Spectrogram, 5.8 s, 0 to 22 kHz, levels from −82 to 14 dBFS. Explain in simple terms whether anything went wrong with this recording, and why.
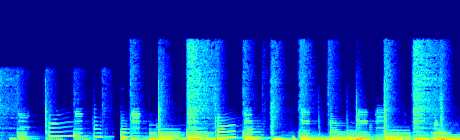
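For the first 1.5 seconds the audio sounds dull and slightly boxy, a little quieter, with a faint extra background hiss. At about 1.5 s there is a brief gap of roughly 80 milliseconds, and then the sound opens up and becomes clearer. This is the pattern of an input switched to a poorer device. The recording likely began on a lesser microphone that cuts off the highest sounds above about 11 kHz and brings its own tone and noise, before changing to a better input.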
